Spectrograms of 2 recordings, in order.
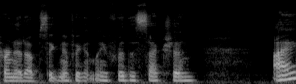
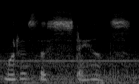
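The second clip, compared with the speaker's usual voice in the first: whispering; 5 semitones higher, 14 dB quieter than usual. Real, not acted. Whispering to pet.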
